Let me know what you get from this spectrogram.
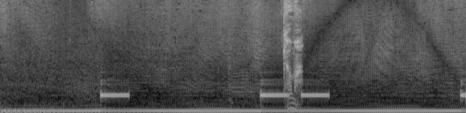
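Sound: phone call ringing tone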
